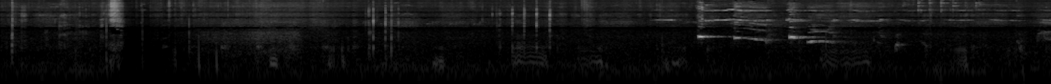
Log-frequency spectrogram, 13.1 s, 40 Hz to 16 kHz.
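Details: Great Pyrenees and German Shepherd cross puppies, recorded 29 December 2018, giving a few short high whines that slide downward near the end, after scattered clicks, soft rustling and brief taps.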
